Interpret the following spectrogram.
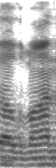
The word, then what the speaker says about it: Lavion: mean it's different so I like it it's Leon the eye is silent so all right don't forget it no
